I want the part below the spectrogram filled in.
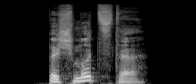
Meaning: inflection of beschmutzen: 1. first/third-person singular preterite 2. first/third-person singular subjunctive II
- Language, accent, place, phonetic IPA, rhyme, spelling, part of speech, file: German, Germany, Berlin, [bəˈʃmʊt͡stə], -ʊt͡stə, beschmutzte, adjective / verb, De-beschmutzte.ogg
